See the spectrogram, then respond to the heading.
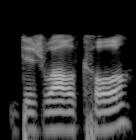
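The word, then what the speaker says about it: Djwhal Khul: entity no I'm not it's hard to pronounce name but it's dish wall coal it's DJ WH al k h UL and this was a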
